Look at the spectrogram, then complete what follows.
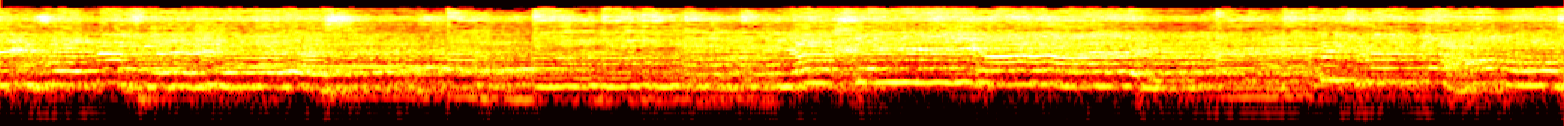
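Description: A man singing an Arabic mawwal live through a microphone and PA, in long wavering phrases over keyboard accompaniment.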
